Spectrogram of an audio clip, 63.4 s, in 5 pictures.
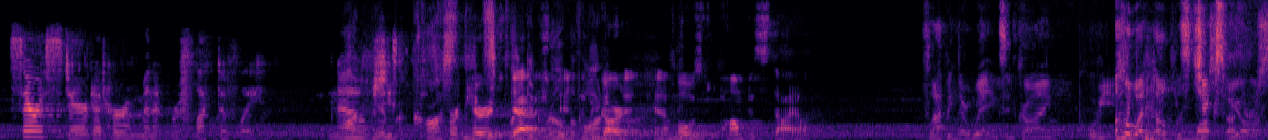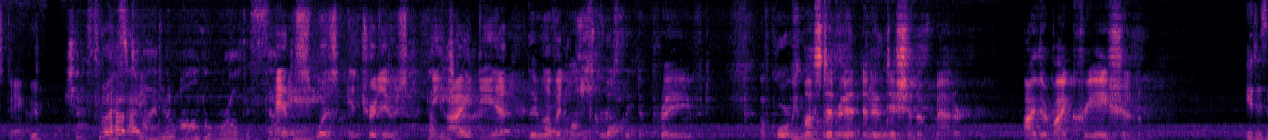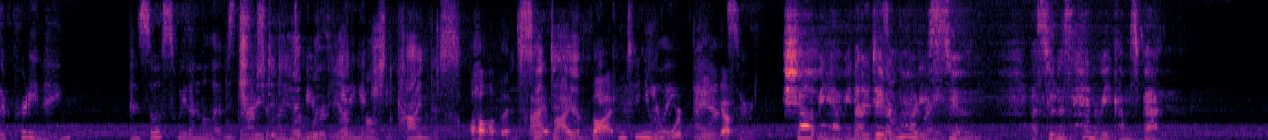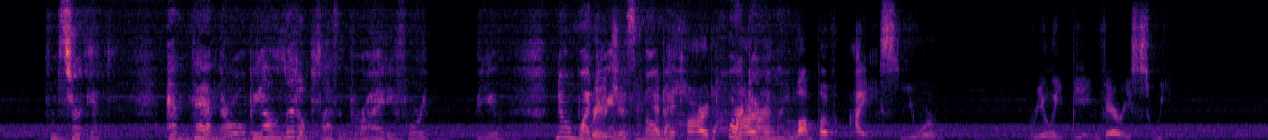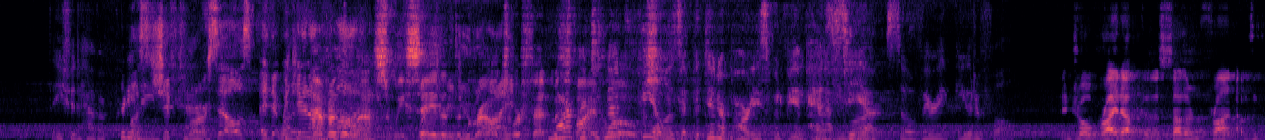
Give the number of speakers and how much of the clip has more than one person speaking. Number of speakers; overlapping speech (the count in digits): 10, about 41%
